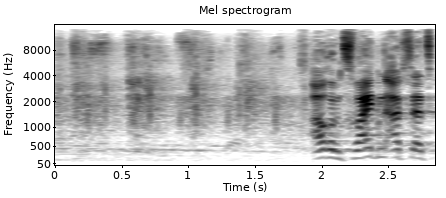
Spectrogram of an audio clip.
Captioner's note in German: Beifall BÜNDNIS 90/DIE GRÜNEN - Zurufe CDU und SPD: Oh!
